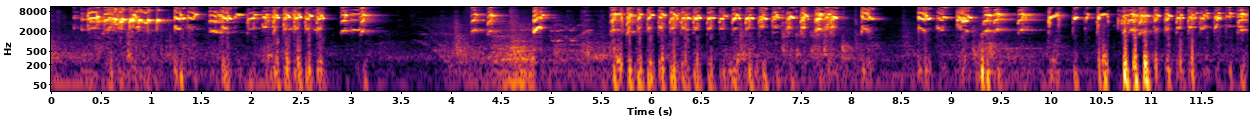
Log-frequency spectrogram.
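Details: Rice finch song meant to trigger breeding: fast, repeated clicking chirps at several per second, gathered into long chattering runs with one quiet gap early on.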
